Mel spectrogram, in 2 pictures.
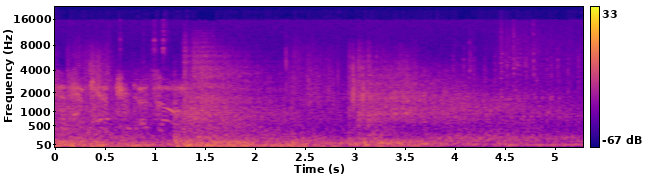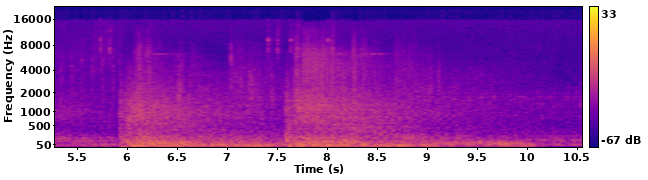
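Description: A tank in a video game fires artillery barrages, with heavy booming blasts in sustained bursts that cut off and restart, loud and close, and voices talking underneath.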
